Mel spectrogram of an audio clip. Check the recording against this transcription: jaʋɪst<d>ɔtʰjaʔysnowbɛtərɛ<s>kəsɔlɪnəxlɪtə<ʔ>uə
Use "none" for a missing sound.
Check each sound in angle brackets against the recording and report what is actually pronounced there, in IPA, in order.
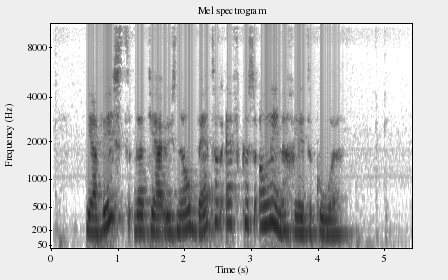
d, f, k

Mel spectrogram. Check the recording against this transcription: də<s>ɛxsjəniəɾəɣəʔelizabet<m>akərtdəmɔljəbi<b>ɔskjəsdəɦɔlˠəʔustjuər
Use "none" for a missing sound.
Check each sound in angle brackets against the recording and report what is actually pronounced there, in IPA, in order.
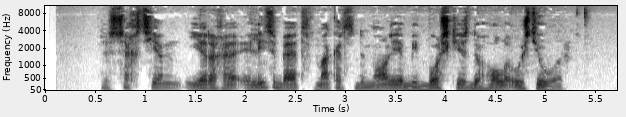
s, m, b

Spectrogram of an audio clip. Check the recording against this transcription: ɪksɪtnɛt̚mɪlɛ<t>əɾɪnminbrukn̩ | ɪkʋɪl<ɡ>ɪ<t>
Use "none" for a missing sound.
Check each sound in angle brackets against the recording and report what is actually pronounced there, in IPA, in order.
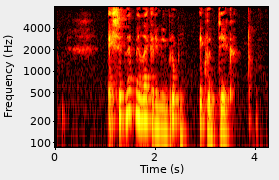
k, d, k

